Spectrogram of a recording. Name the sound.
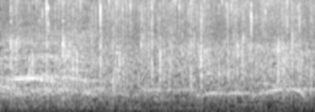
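audience applauding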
